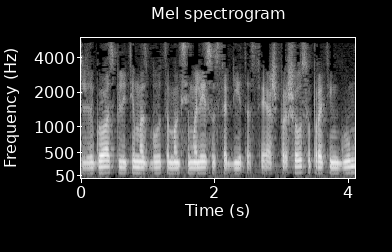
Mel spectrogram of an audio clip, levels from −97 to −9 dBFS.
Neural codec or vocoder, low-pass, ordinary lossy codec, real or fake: none; 5.4 kHz; MP3, 24 kbps; real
